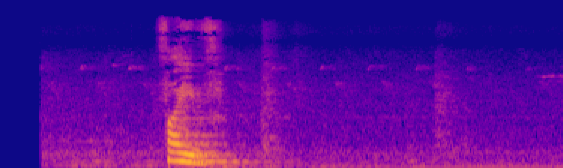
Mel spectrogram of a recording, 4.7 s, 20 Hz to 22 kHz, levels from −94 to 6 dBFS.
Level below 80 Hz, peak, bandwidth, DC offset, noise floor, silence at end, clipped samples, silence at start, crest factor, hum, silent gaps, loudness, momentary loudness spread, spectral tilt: -52 dBFS; -2 dBFS; 14 kHz; under 0.1%; -50 dBFS; 2.65 s; under 0.1%; 1.35 s; 22 dB; none; none; -18 LUFS; 25 LU; -7.5 dB/octave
